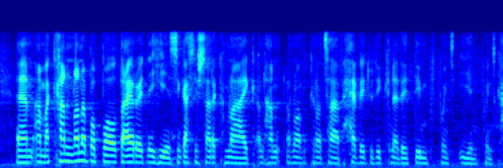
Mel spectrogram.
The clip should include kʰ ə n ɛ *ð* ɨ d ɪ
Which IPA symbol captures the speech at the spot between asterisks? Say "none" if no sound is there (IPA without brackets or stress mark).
ð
